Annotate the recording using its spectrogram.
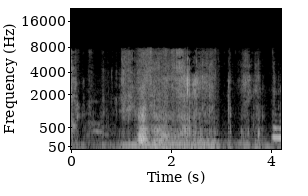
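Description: Glossy pages of a booklet being turned by hand: a paper rustle with a couple of louder swishes, starting about a second in, then a few light clicks near the end.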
